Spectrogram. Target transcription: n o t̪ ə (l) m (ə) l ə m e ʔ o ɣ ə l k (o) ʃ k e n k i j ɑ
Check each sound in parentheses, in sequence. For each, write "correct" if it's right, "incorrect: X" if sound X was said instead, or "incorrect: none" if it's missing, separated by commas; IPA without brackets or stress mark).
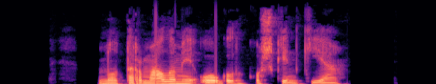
incorrect: r, incorrect: ɑ, correct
